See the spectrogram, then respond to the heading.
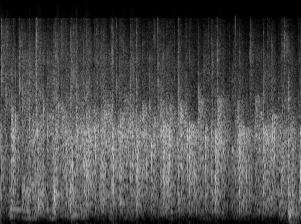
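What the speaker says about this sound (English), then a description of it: "First, let's give Emile another round of applause." Audience applause fills the room after a talk in an online education session, a dense, steady patter of clapping that holds at an even level throughout with no voices over it.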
